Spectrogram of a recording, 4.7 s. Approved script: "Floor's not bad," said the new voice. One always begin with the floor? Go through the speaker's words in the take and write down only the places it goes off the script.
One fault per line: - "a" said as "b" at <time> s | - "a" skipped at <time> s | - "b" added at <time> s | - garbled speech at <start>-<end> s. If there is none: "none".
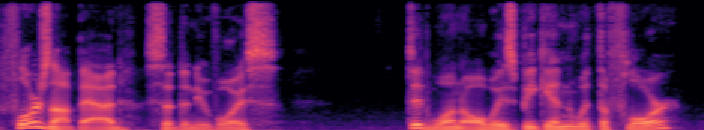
- "Did" added at 2.7 s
